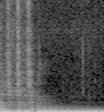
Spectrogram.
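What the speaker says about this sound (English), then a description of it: "we're going to pluck it again and slide down to the F here" A single bass guitar note plucked on the E string, sustaining deep and steady after a quick slide, clean and close with no talk over it, from a walking bass line.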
